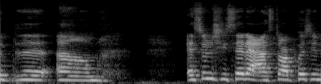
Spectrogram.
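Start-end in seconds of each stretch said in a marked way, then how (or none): none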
